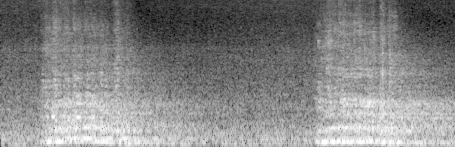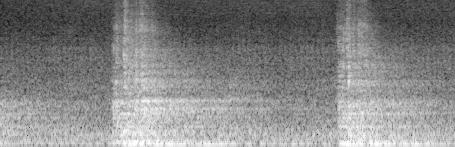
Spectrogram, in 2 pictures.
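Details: A lion and a lioness at Henry Doorly Zoo roar in deep, rumbling bursts repeated every two to three seconds.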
